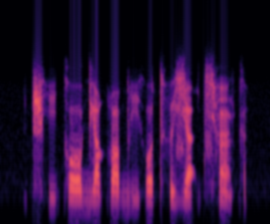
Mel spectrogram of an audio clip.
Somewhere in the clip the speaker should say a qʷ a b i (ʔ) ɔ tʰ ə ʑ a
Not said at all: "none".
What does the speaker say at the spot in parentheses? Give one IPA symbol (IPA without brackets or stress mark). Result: ʔ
